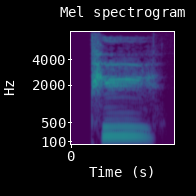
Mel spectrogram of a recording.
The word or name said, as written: pyh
